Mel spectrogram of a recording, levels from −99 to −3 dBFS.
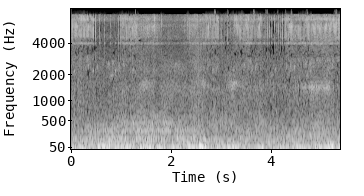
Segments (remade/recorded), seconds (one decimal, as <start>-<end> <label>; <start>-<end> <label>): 0.0-1.3 recorded; 1.3-2.6 remade; 2.6-5.4 recorded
